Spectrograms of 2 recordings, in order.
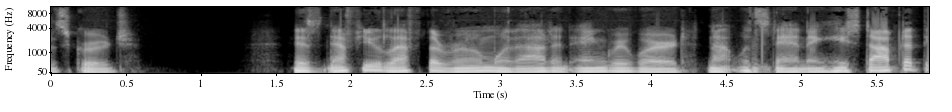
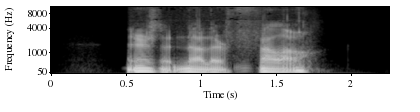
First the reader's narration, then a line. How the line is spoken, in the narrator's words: muttered Scrooge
